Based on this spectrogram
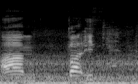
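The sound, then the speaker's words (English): A voice loudly imitates Camry cars hooning past, two quick revving bursts over a low, steady rumble. “Hooning Camrys.”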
